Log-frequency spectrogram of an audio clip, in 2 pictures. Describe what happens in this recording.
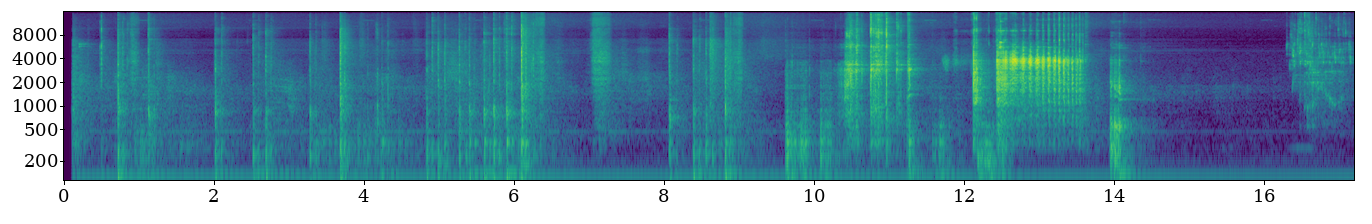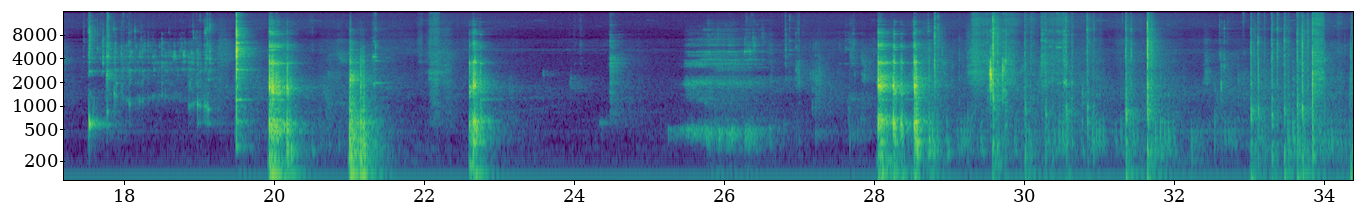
I type on my notebook keyboard, I open a bottle, I put the cap down, I pour my drink, put the bottle down, take my cup, I slurp, I continue typing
